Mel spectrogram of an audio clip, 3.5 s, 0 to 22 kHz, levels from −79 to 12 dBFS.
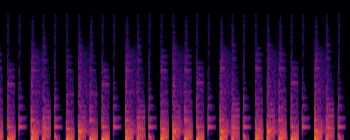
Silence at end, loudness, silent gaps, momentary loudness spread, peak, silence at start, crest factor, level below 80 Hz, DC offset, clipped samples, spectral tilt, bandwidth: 0.05 s; -28 LUFS; none; 2 LU; -8 dBFS; 0 s; 16 dB; -28 dBFS; under 0.1%; under 0.1%; -7.5 dB/octave; 14.5 kHz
